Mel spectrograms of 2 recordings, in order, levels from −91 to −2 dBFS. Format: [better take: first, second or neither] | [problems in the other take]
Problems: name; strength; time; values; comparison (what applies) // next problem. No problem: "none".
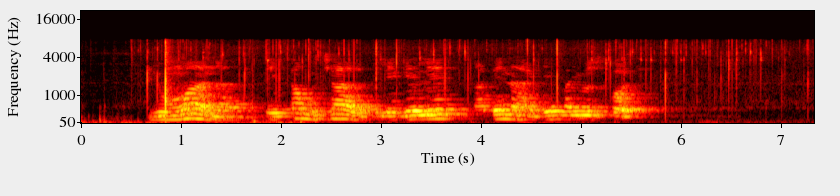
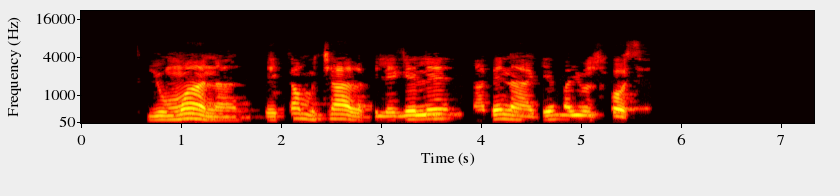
second | background sound (Frying (food)); 11 dB below the speech // room echo; dies away in 0.7 s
